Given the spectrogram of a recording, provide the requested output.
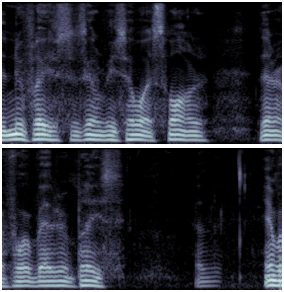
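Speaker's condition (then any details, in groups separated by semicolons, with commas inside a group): Advanced Parkinson's disease, severe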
